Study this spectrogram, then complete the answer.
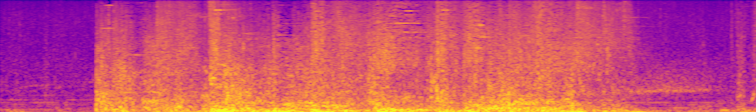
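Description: Video game combat sounds crash and blast as spells hit.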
